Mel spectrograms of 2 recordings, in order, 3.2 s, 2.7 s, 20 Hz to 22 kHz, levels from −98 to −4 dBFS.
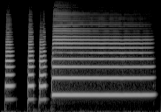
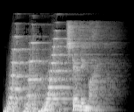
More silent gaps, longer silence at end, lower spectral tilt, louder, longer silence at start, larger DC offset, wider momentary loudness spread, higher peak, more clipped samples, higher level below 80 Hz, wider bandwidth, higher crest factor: neither; second, 0.1 s vs 0.6 s; second, 4 dB/octave vs -4.5 dB/octave; second, -35 LUFS vs -18 LUFS; about the same, 0.1 s vs 0.05 s; neither; about the same, 6 LU vs 6 LU; second, -22 dBFS vs -4 dBFS; neither; second, -84 dBFS vs -28 dBFS; first, 19.5 kHz vs 13.5 kHz; about the same, 16 dB vs 14 dB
